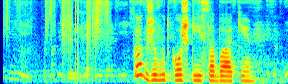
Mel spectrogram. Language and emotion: Russian, sad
